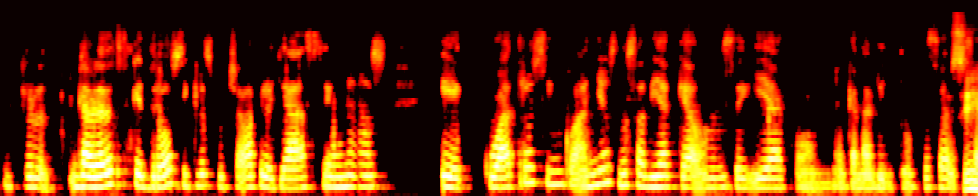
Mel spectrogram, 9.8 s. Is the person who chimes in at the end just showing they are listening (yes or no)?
no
